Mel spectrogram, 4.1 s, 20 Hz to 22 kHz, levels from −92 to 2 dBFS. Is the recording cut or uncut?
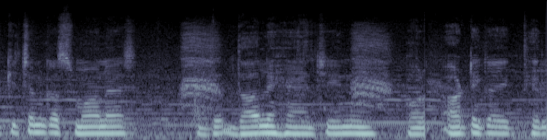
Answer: uncut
